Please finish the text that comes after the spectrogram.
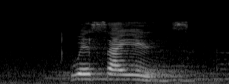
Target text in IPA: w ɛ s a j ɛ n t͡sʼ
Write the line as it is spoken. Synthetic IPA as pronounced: w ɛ s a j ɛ n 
